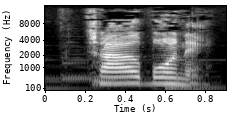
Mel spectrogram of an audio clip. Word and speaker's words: 잘 보내: This is pronounced as a three-syllable word. Actually, this is two words. The first word is 잘, and the second word is composed of two syllables, which is 보 and 내.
